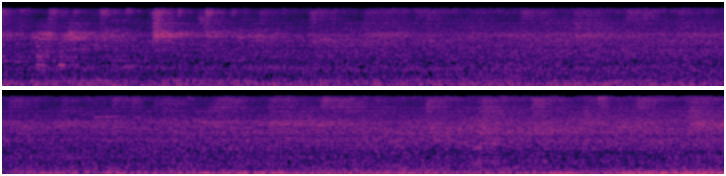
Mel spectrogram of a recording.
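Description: City street traffic noise: a steady wash of passing vehicles with a low rumble that grows louder about six seconds in.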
